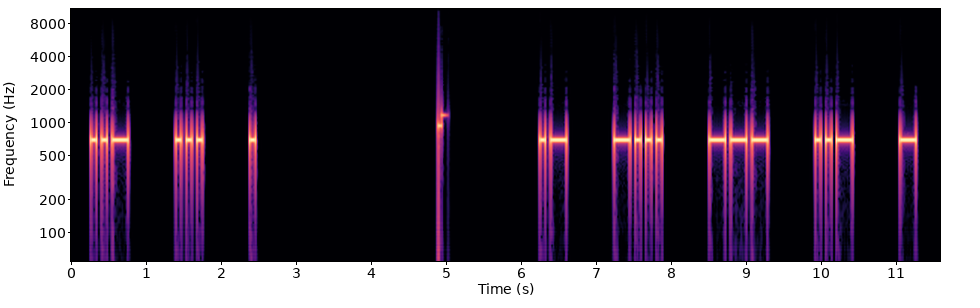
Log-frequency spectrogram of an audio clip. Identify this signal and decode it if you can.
Morse code, heard as a keyed tone, about 17 wpm, spaced as for 10 wpm, 700 Hz. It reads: USE ABOUT
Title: 3x Character Spacing - Top 100 Words - 17wpm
